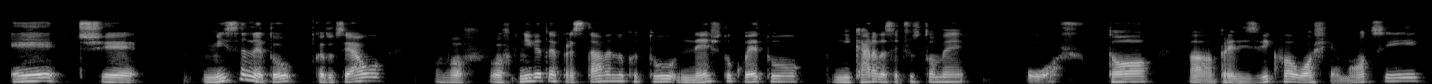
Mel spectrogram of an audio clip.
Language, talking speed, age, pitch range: Bulgarian, 100 wpm, 20-39, 100-135 Hz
